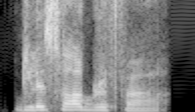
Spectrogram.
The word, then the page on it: glossographer: Indian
